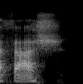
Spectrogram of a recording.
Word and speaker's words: Fache: Fache? Yeah, Fache.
